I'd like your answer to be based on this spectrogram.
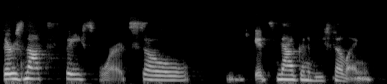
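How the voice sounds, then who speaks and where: On poor audio, a Guyanese woman speaks in a mid-range voice that runs a little slow and carries vocal fry. She's a healer and educator chatting earnestly as an interview guest, full of restarts, asides and frequent "you know"s, in an animated, casual manner.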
